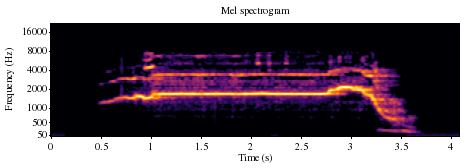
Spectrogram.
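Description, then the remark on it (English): A voice imitates a long, drawn-out cow call: one steady, high, reedy tone held for nearly three seconds, then sliding sharply downward in pitch at the end. It is loud and there is no talk. “Elongated cow sound.”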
